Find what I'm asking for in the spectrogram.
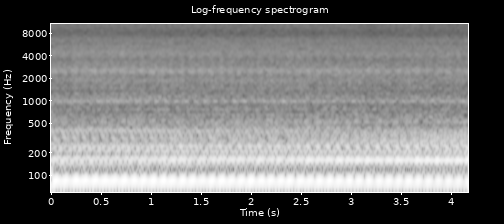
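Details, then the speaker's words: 2007 Dodge Ram 4.7L V8, stone cold, code P0507 high idle with throttle position at 0%; steady raised idle with no dip, suspected vacuum leak at back of engine, found to be broken PCV elbow; vacuum leak. "So we must have a leak here somewhere. I wonder if it has a leak on the backside of the motor."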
